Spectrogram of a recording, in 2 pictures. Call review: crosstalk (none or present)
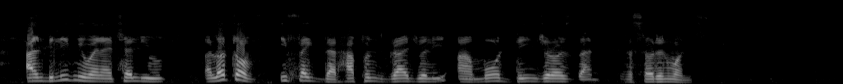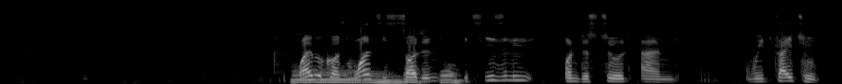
present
